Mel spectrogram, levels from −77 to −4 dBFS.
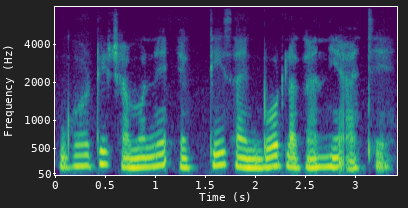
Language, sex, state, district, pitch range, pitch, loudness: Bengali, female, Assam, Hailakandi, 165-195 Hz, 175 Hz, -14 LUFS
